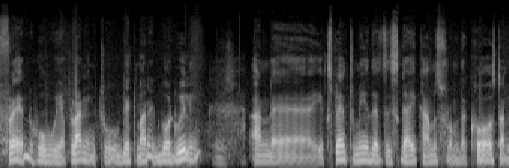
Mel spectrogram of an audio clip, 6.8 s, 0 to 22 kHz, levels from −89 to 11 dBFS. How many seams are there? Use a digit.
0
